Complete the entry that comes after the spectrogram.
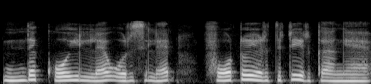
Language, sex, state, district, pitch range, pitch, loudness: Tamil, female, Tamil Nadu, Nilgiris, 170-195 Hz, 180 Hz, -15 LUFS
